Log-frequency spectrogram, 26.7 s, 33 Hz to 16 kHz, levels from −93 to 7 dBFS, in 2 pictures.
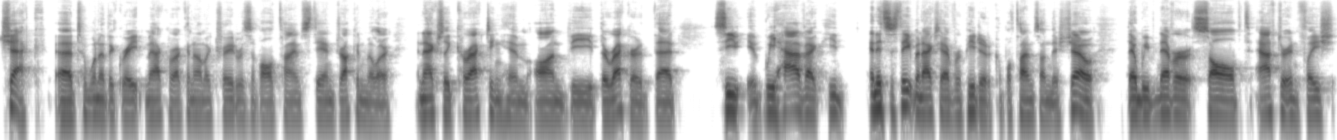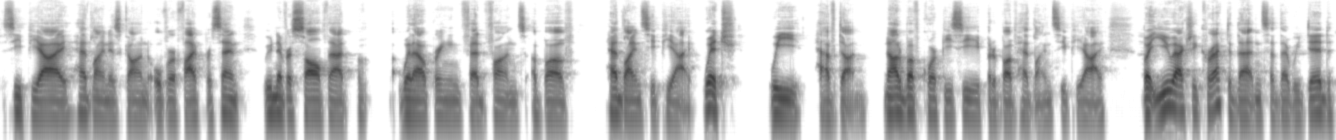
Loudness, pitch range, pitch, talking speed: -25 LUFS, 95-105 Hz, 100 Hz, 195 wpm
